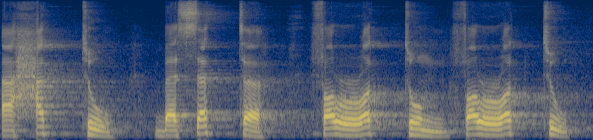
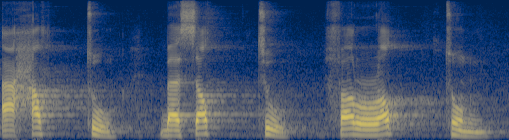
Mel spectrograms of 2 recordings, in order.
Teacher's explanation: Complete merging would sound like this: ahattu, basatta, farrattum, farrattu. I do incomplete merging where I keep some of the fatness or some of the sifa of the ta. So I say ahattu, basattu, farrattum.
